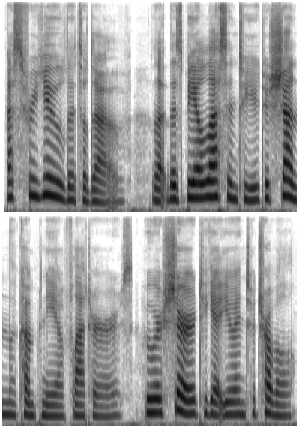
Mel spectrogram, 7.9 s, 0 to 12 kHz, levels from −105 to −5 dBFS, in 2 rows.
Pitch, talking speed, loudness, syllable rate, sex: 205 Hz, 200 wpm, -18 LUFS, 4.8 syllables/s, female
